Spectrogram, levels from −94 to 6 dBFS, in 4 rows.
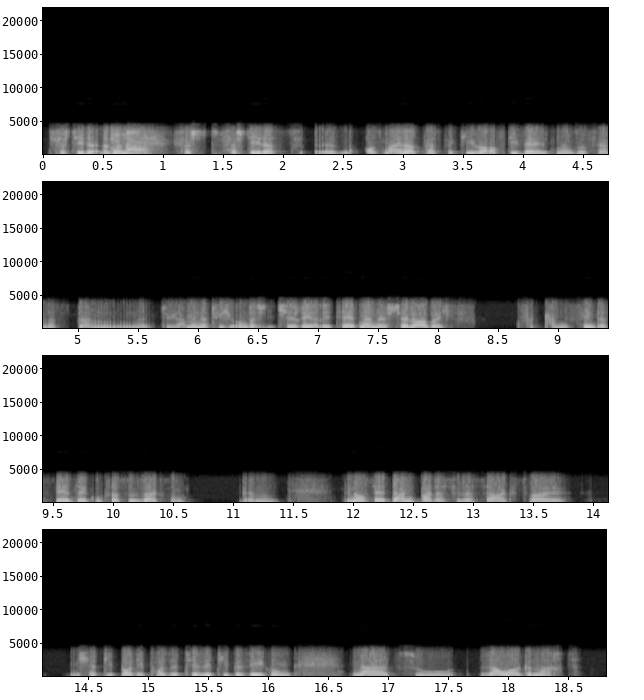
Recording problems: phone-call audio; poor line; nothing above 4 kHz

